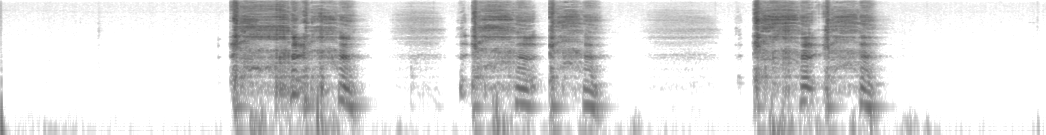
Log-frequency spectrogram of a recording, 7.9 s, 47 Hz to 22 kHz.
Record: {"three_cough_length": "7.9 s", "three_cough_amplitude": 1816, "three_cough_signal_mean_std_ratio": 0.48, "survey_phase": "beta (2021-08-13 to 2022-03-07)", "age": "45-64", "gender": "Male", "wearing_mask": "No", "symptom_new_continuous_cough": true, "symptom_change_to_sense_of_smell_or_taste": true, "symptom_onset": "5 days", "smoker_status": "Never smoked", "respiratory_condition_asthma": true, "respiratory_condition_other": false, "recruitment_source": "Test and Trace", "submission_delay": "2 days", "covid_test_result": "Positive", "covid_test_method": "RT-qPCR", "covid_ct_value": 21.7, "covid_ct_gene": "ORF1ab gene", "covid_ct_mean": 22.5, "covid_viral_load": "43000 copies/ml", "covid_viral_load_category": "Low viral load (10K-1M copies/ml)"}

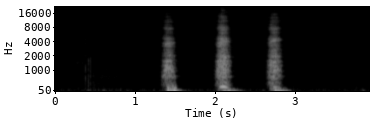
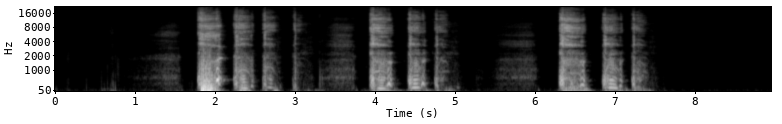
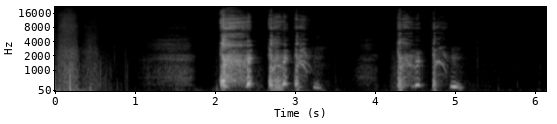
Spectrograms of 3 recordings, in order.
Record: {"exhalation_length": "3.9 s", "exhalation_amplitude": 2854, "exhalation_signal_mean_std_ratio": 0.3, "cough_length": "9.0 s", "cough_amplitude": 32768, "cough_signal_mean_std_ratio": 0.26, "three_cough_length": "6.1 s", "three_cough_amplitude": 6100, "three_cough_signal_mean_std_ratio": 0.37, "survey_phase": "alpha (2021-03-01 to 2021-08-12)", "age": "18-44", "gender": "Female", "wearing_mask": "No", "symptom_none": true, "smoker_status": "Prefer not to say", "respiratory_condition_asthma": false, "respiratory_condition_other": false, "recruitment_source": "REACT", "submission_delay": "1 day", "covid_test_result": "Negative", "covid_test_method": "RT-qPCR"}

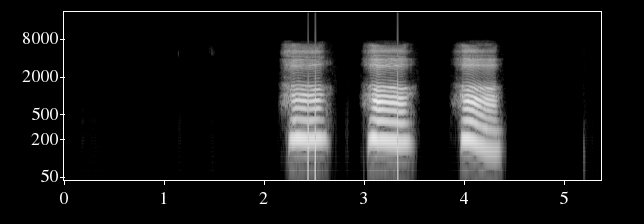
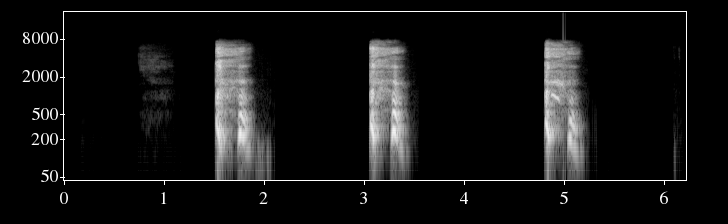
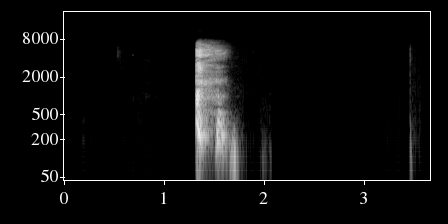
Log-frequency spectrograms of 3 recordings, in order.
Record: {"exhalation_length": "5.4 s", "exhalation_amplitude": 22310, "exhalation_signal_mean_std_ratio": 0.33, "three_cough_length": "6.2 s", "three_cough_amplitude": 32357, "three_cough_signal_mean_std_ratio": 0.26, "cough_length": "3.7 s", "cough_amplitude": 29840, "cough_signal_mean_std_ratio": 0.16, "survey_phase": "beta (2021-08-13 to 2022-03-07)", "age": "45-64", "gender": "Female", "wearing_mask": "No", "symptom_none": true, "smoker_status": "Never smoked", "respiratory_condition_asthma": false, "respiratory_condition_other": false, "recruitment_source": "REACT", "submission_delay": "6 days", "covid_test_result": "Negative", "covid_test_method": "RT-qPCR"}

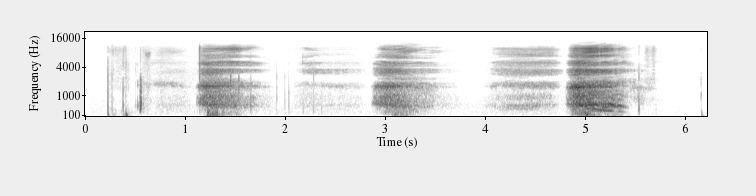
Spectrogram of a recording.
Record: {"exhalation_length": "6.2 s", "exhalation_amplitude": 25964, "exhalation_signal_mean_std_ratio": 0.4, "survey_phase": "beta (2021-08-13 to 2022-03-07)", "age": "18-44", "gender": "Female", "wearing_mask": "No", "symptom_cough_any": true, "symptom_runny_or_blocked_nose": true, "symptom_shortness_of_breath": true, "symptom_sore_throat": true, "symptom_abdominal_pain": true, "symptom_fatigue": true, "symptom_fever_high_temperature": true, "symptom_headache": true, "symptom_change_to_sense_of_smell_or_taste": true, "symptom_loss_of_taste": true, "symptom_onset": "7 days", "smoker_status": "Never smoked", "respiratory_condition_asthma": false, "respiratory_condition_other": false, "recruitment_source": "Test and Trace", "submission_delay": "2 days", "covid_test_result": "Positive", "covid_test_method": "RT-qPCR", "covid_ct_value": 21.4, "covid_ct_gene": "ORF1ab gene"}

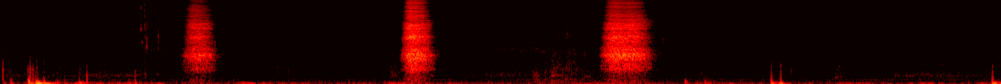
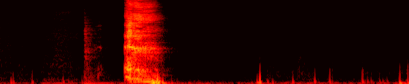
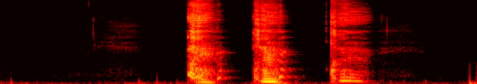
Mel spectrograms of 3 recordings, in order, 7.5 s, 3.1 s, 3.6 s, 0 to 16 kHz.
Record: {"exhalation_length": "7.5 s", "exhalation_amplitude": 2243, "exhalation_signal_mean_std_ratio": 0.34, "cough_length": "3.1 s", "cough_amplitude": 9263, "cough_signal_mean_std_ratio": 0.27, "three_cough_length": "3.6 s", "three_cough_amplitude": 9350, "three_cough_signal_mean_std_ratio": 0.35, "survey_phase": "alpha (2021-03-01 to 2021-08-12)", "age": "18-44", "gender": "Female", "wearing_mask": "No", "symptom_none": true, "smoker_status": "Never smoked", "respiratory_condition_asthma": false, "respiratory_condition_other": false, "recruitment_source": "REACT", "submission_delay": "1 day", "covid_test_result": "Negative", "covid_test_method": "RT-qPCR"}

